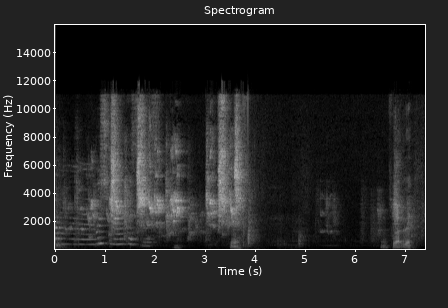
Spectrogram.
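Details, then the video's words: Pet budgerigars indoors at Christmas, a green one in singing mood near a Christmas tree, chatter and warble in dense, scratchy bursts of high squeaks and chirps for about four seconds, then a quieter pause and one more burst; a person's voice is heard. "Parakeet Singing"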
